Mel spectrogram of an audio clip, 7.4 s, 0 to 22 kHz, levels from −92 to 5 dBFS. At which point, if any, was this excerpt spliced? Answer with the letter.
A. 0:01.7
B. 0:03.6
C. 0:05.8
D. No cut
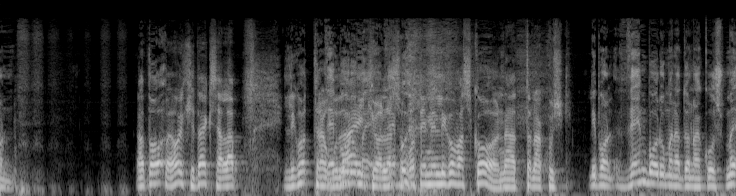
A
